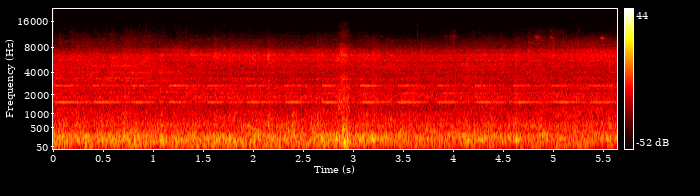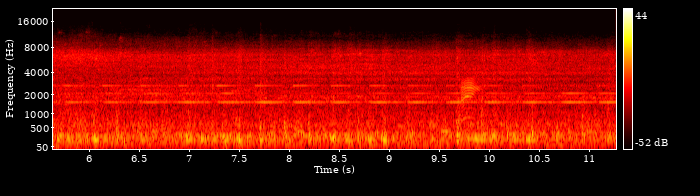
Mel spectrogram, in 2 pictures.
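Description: A long freight train rumbles past close by with wheels clattering on the rails.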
